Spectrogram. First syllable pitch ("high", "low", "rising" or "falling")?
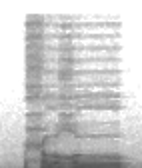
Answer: falling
